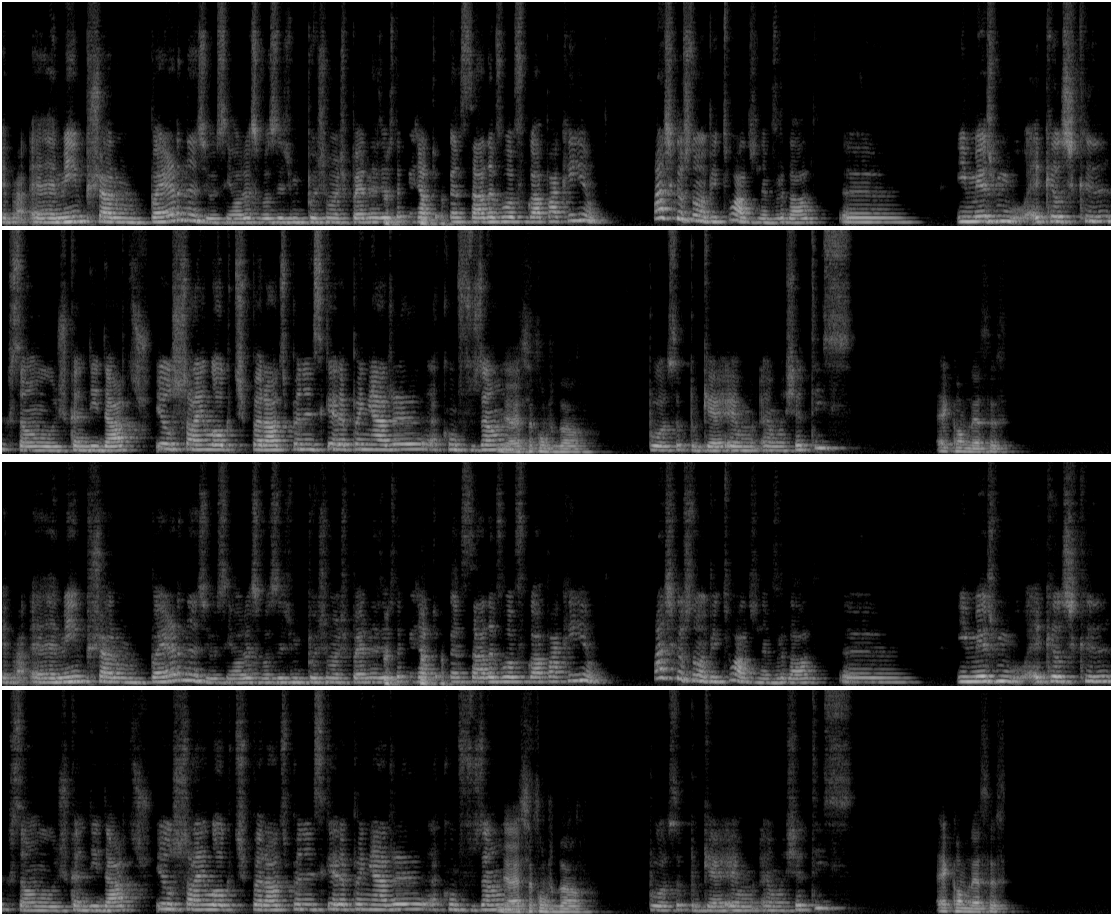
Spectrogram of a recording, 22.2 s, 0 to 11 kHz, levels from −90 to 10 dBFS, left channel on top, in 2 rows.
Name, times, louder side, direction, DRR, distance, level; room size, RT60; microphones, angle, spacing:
voice 1, 0.0-6.0 6.5-9.1 9.6-16.2 17.6-19.6, left 1 dB, 50° left, 1.0 m, -32 dB
voice 2, 3.8-4.5 16.0-17.0 20.4-21.1, right 2 dB, 20° right, 0.3 m, -34 dB
4.0 x 2.1 x 3.2 m
head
